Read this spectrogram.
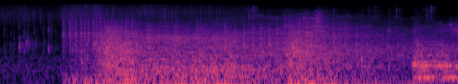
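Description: A heavy wooden door creaks open with a loud rumble.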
